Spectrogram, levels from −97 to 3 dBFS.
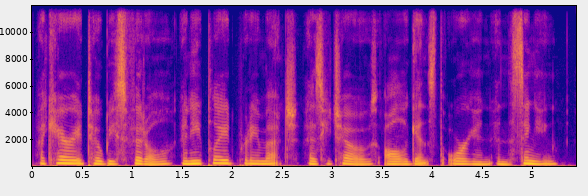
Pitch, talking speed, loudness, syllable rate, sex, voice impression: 195 Hz, 210 wpm, -17 LUFS, 5.5 syllables/s, female, feminine, adult-like, relaxed, weak, slightly dark, soft, calm, friendly, reassuring, elegant, kind, modest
